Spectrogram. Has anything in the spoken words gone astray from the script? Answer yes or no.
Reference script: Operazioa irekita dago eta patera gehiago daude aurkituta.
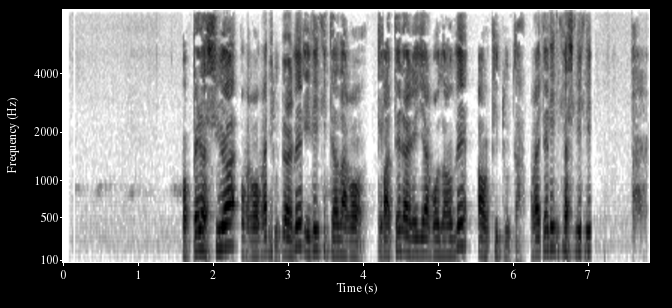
yes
